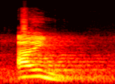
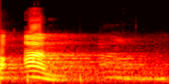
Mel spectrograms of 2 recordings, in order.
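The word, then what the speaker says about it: anh: 부를 땐 이게 아닌데 NH가 호치민에서 니은 발음이라서 아니고 호치민 하노이에서는 아잉. 머리도 지났어. 아무튼 근데 우리 호치민만 그래서 안.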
